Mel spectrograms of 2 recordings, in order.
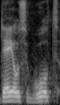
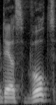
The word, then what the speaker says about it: Deus vult: The Pope, calling a council of church leaders and political leaders, declared Deus vult, or Deus vult, which means God wills it. V in Latin is actually pronounced as a W, kind of the opposite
